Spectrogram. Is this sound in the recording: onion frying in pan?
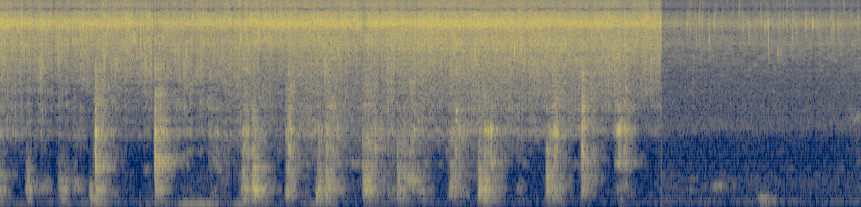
yes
